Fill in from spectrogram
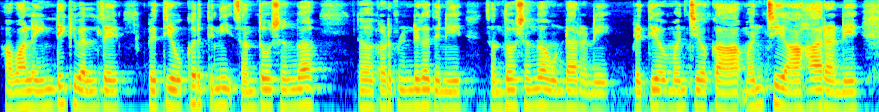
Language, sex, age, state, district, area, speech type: Telugu, male, 30-45, Andhra Pradesh, Chittoor, rural, spontaneous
